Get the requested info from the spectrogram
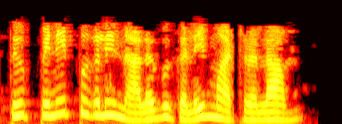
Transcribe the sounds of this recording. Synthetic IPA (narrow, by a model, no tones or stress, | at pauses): t̪ːɯpɪɳɐɪpːɯɣɐɭɪnɐɭɐʋɯɣɐɭɐɪmaːʈrɐlaːm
